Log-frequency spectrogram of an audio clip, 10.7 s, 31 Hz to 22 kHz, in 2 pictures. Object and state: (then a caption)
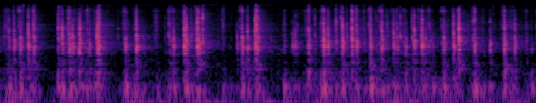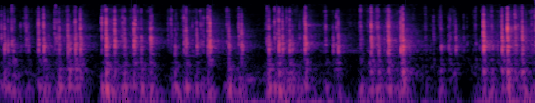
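Plastic mechanical keyboard with round keycaps. Fast continuous typing with both hands' fingertips on a Logitech POP Keys wireless keyboard, which has a yellow plastic frame, round dark grey plastic typewriter-style keycaps and hollow key switches. Rapid, dense clacky keystrokes combine bright clicks with a hollow low thump, each dying away almost instantly, with brief lulls around 0.5, 6.3 and 10.3 seconds.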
